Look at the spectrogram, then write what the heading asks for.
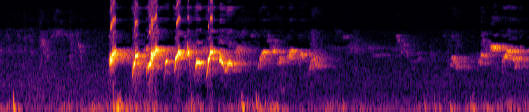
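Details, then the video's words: Red-whiskered bulbul from Vietnam delivering a lively double-style song meant for copying: one loud, rapid run of bubbling warbled notes, then a softer trailing warble, and a quieter phrase near the end. "นกกรงหัวจุกเวียดนาม ร้องเบิ้ล!! ร้องมัน"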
